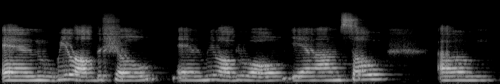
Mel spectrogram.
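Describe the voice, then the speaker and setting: A woman fan from Brazil with a Brazilian Portuguese accent, asking a question in nervous, halting English on a video call. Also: mid-range voice, level tone, darkish tone, heavy reverb, distant mic, low-quality recording. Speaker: fan caller.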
